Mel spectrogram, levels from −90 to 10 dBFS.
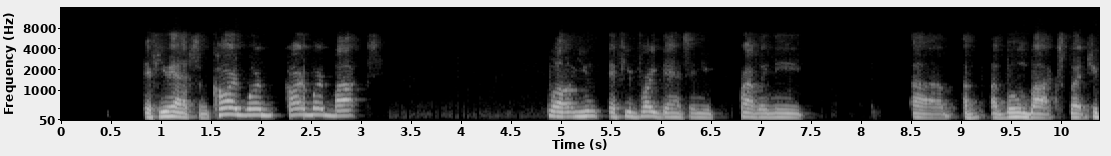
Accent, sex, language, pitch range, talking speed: American, male, English, 125-175 Hz, 135 wpm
